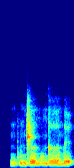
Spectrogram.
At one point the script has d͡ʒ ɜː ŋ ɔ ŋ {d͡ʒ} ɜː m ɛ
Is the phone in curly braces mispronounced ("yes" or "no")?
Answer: yes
